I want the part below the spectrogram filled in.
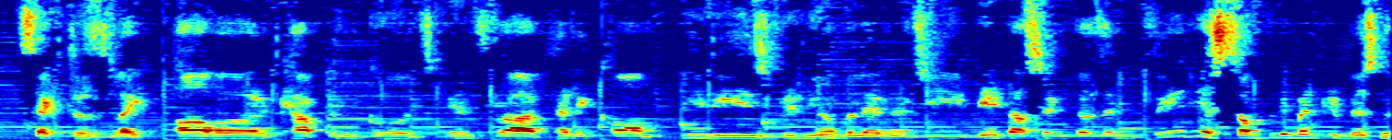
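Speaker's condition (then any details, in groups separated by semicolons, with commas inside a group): No condition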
